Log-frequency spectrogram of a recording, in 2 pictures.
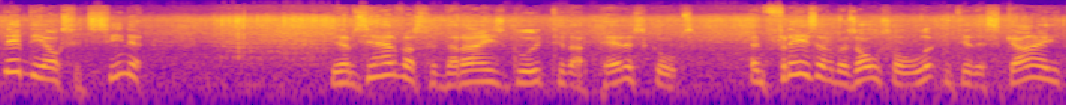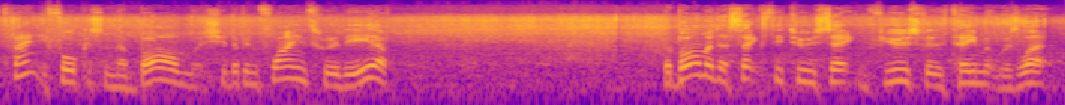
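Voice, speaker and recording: A Scottish soldier telling his war story in a radio drama. His voice sits a little high for a man, measured and plain-spoken, with some noise behind him. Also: animated. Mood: tense. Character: soldier Sandy recounting his Gallipoli service, plain-spoken and vivid. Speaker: narrator. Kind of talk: scripted first-person war memoir narration.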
